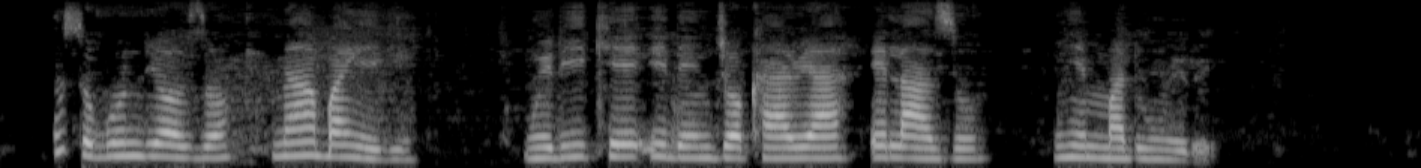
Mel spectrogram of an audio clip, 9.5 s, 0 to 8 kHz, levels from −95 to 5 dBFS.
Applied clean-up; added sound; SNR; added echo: none; none; none; none.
